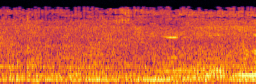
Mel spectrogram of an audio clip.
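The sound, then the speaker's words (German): A tuk-tuk's small engine drones steadily, a buzzing motor hum holding an even loudness throughout amid busy street noise. “Schon wieder Autos. Autos sind überall. It's another Tuk Tuk.”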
